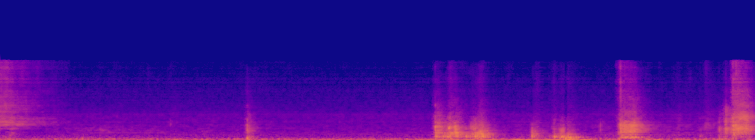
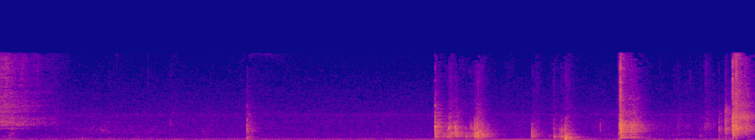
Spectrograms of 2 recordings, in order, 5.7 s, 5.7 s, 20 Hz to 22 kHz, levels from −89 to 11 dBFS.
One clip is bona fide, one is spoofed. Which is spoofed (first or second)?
first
